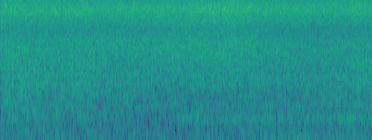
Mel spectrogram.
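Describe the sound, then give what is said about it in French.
Rough sea surf roars steadily with gusting wind, a dense, continuous wash of noise filling the whole clip, with no voices. “Il battit furieusement des ailes jusqu'à déchaîner une violente tempête. Soudain le ciel fut noir et les vagues gigantesques.”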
